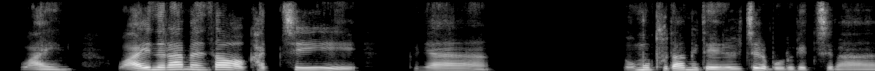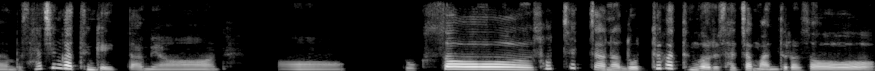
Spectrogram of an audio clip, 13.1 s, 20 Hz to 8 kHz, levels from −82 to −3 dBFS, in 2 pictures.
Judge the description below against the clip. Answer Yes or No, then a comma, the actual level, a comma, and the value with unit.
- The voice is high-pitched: No, medium, 170 Hz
